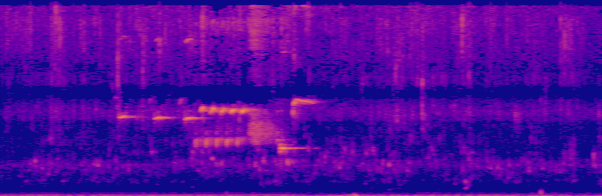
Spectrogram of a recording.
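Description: A bird gives a short run of quick, high chirps between about one and three seconds in, over a steady low background rumble. A single soft thump comes about three and a half seconds in.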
